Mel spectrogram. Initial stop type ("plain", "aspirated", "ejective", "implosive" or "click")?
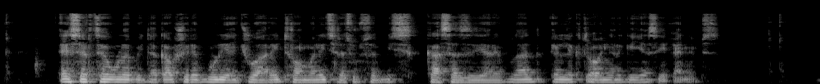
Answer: aspirated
